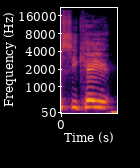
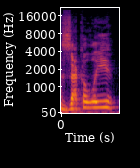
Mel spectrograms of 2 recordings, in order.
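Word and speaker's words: Székely: And the pronunciation in English is close to C.K., not Zekely, which you would say if you were American like me.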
